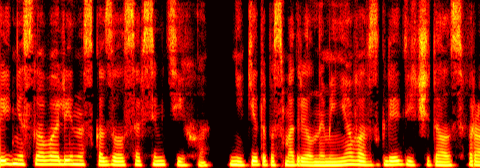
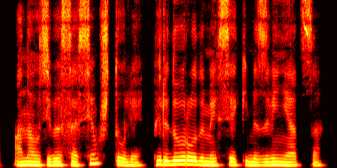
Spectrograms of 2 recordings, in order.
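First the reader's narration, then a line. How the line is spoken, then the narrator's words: Gentle, resigned reply. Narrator (Russian): Обреченно покачал головой и ласково ответил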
